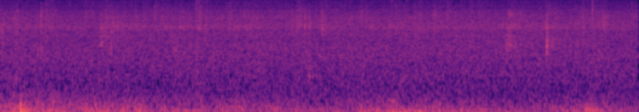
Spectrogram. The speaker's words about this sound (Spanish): La lluvia no para, y los rayos y truenos tampoco.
